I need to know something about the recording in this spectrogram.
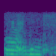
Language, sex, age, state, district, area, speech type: Manipuri, female, 18-30, Manipur, Senapati, rural, conversation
